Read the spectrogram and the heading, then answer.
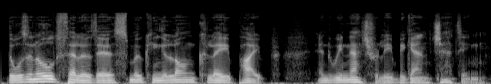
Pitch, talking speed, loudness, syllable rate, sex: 95 Hz, 195 wpm, -17 LUFS, 5.7 syllables/s, male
